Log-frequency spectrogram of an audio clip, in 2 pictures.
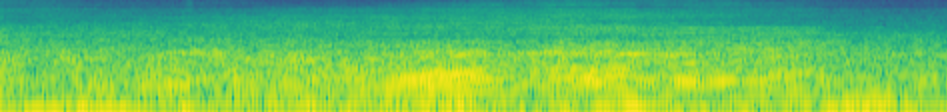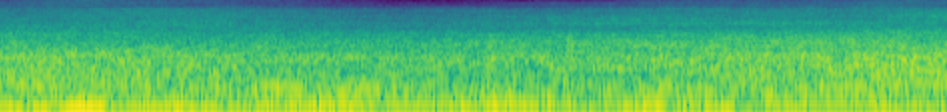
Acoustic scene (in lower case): street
